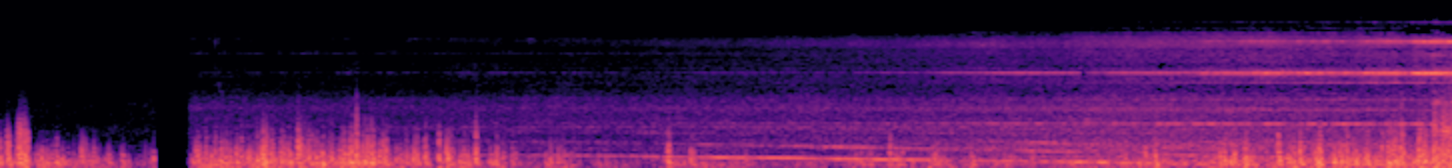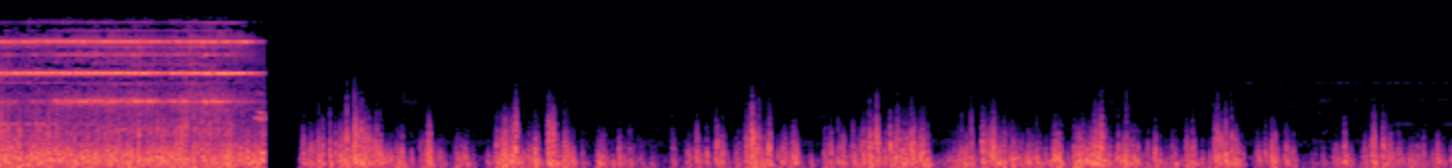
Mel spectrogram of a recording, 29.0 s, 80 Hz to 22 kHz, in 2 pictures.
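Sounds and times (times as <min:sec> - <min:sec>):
high-pitched train squealing: 0:01.9 - 0:17.2, 0:22.2 - 0:29.0
train humming: 0:01.9 - 0:17.2.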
